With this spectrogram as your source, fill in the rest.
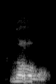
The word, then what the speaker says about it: Louisville: Louisville and Lowell. Yeah, you gotta say it like you got a mouthful of marbles.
